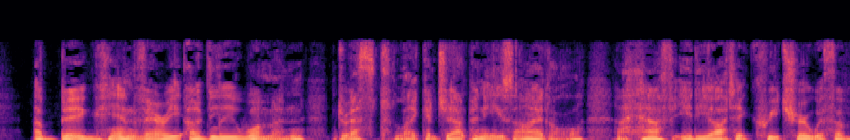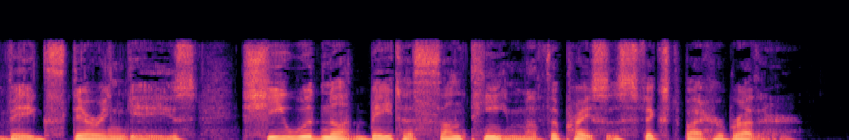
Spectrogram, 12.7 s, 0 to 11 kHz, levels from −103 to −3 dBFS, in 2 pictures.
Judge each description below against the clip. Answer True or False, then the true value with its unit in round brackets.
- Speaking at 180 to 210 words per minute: False (155 wpm)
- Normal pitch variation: True (3.8 semitones)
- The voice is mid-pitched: False (100 Hz)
